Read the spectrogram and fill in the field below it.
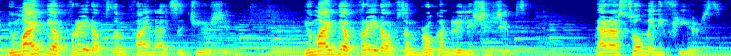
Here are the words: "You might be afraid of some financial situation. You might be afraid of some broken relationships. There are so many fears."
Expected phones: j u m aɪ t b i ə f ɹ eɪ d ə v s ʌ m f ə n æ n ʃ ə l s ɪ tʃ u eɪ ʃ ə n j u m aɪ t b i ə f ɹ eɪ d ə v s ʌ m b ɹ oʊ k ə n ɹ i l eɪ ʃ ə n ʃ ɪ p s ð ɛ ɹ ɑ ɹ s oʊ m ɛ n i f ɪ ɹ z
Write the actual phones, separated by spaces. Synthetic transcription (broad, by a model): j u m aɪ t b i ə f ɹ eɪ d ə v s ʌ m f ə ɪ n ə l s ɪ tʃ u eɪ ʃ ə n j u m aɪ t b i ə f ɹ eɪ d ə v s ʌ m b ɹ oʊ k ə n ɹ i l eɪ ʃ ə n ʃ ɪ p s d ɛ ɹ ɑ ɹ s oʊ m ɛ n i f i ɹ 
